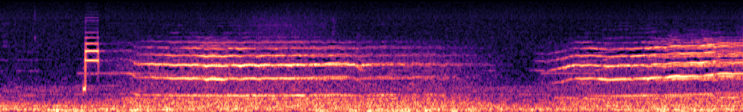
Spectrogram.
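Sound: whale song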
